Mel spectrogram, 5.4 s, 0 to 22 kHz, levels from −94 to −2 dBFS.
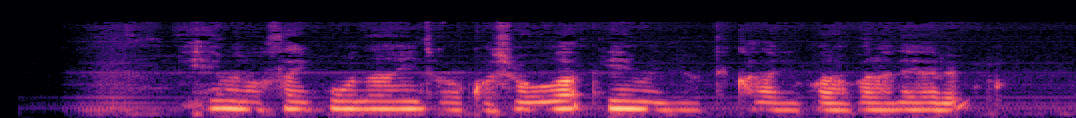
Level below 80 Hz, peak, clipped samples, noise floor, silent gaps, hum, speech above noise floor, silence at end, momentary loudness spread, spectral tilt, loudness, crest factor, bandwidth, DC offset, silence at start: -66 dBFS; -6 dBFS; under 0.1%; -50 dBFS; none; none; 26 dB; 0.35 s; 11 LU; -6.5 dB/octave; -25 LUFS; 20 dB; 11 kHz; under 0.1%; 0.45 s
